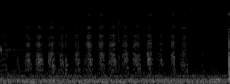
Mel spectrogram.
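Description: Scratch-off lottery ticket being scratched with the edge of a handheld scratching tool, scraping off the latex coating in quick, even strokes about ten a second.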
